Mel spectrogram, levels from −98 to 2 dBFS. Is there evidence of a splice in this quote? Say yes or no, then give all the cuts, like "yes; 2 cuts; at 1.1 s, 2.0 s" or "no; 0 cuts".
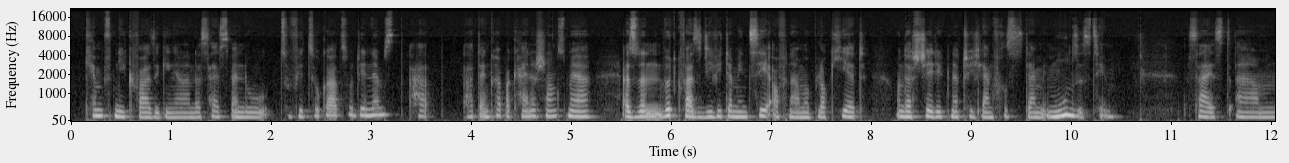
no; 0 cuts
